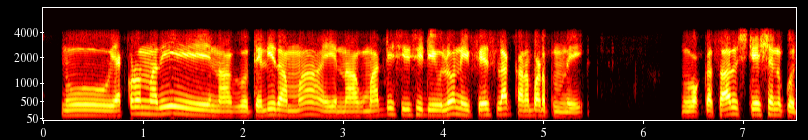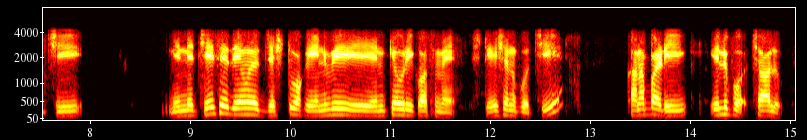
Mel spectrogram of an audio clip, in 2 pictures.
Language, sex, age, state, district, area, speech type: Telugu, male, 18-30, Andhra Pradesh, Bapatla, urban, conversation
